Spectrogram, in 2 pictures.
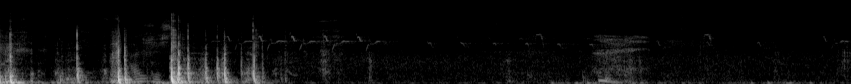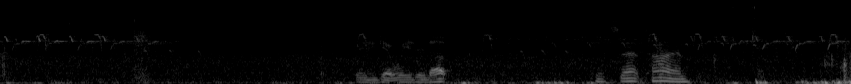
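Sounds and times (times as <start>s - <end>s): high chirps of small birds: 1.3s - 17.0s.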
